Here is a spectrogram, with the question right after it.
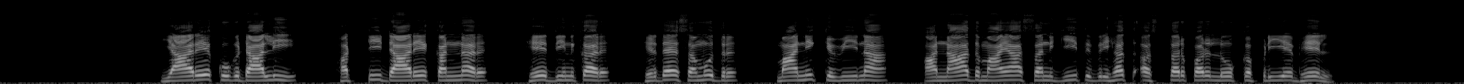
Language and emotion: Maithili, neutral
